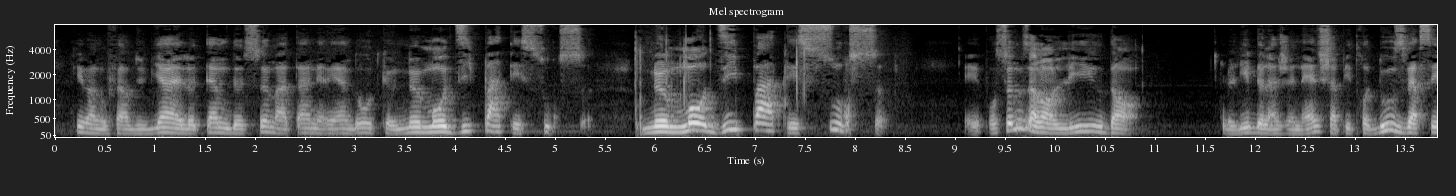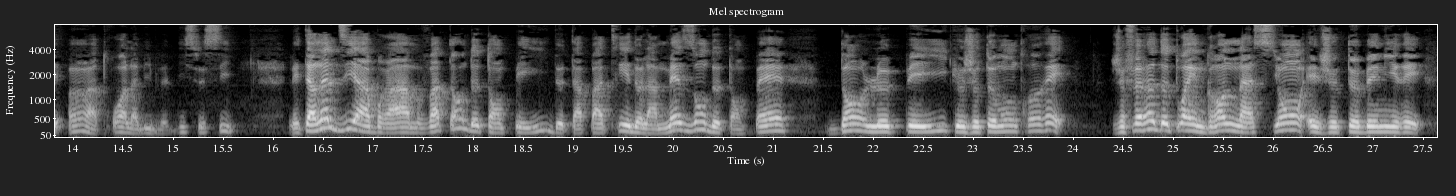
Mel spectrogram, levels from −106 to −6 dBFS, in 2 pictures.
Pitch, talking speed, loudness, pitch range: 145 Hz, 180 wpm, -29 LUFS, 125-170 Hz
